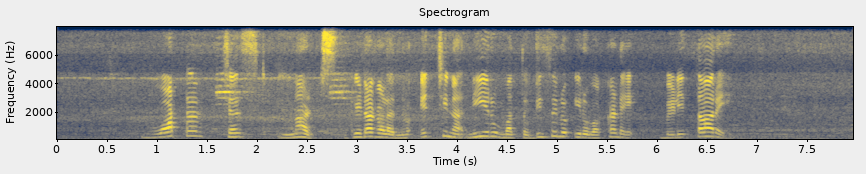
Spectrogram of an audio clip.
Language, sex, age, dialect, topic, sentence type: Kannada, female, 46-50, Mysore Kannada, agriculture, statement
